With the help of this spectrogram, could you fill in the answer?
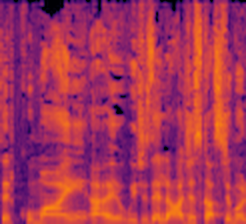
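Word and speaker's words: Kumiai: Yeah, Sonia, so no mistake in pronunciation the name of the company. It's Kumai Chemicals, one of the largest customer, and definitely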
